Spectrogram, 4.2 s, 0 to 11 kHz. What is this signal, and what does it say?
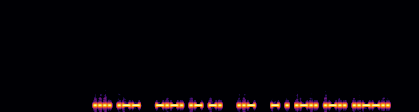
Morse code, heard as a keyed tone, about 51 wpm, 700 Hz. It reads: HW CAN U TELL?
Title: Sentences from Top 200 Words and Abbreviations 50wpm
